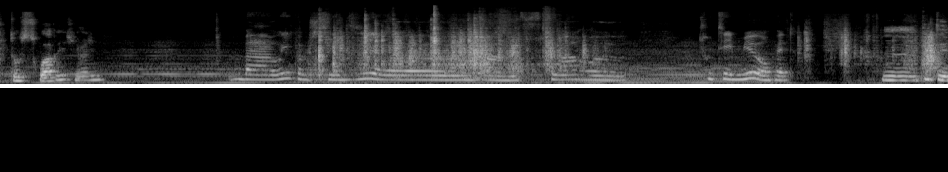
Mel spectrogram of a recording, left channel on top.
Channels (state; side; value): silent; right; digital silence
